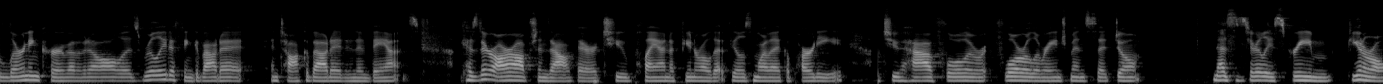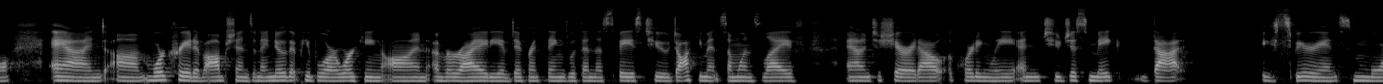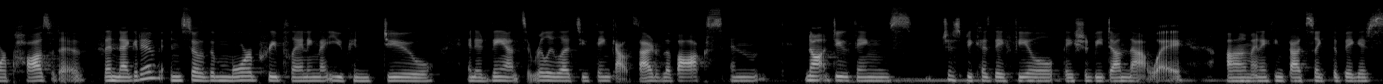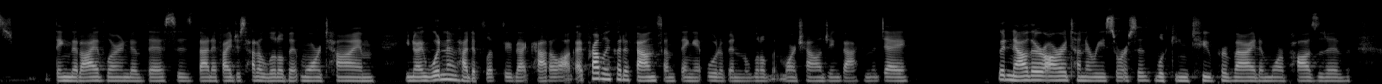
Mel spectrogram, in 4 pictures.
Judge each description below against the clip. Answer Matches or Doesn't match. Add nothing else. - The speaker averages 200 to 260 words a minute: Matches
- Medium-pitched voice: Matches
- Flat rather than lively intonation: Matches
